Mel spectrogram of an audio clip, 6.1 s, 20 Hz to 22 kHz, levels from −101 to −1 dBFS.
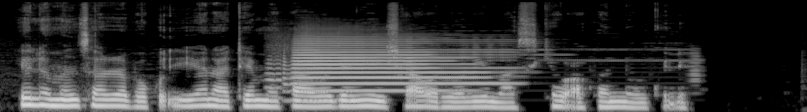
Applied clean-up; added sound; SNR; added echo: classical method Wiener filter.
